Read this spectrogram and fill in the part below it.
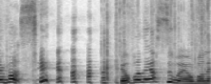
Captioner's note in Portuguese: risos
